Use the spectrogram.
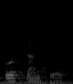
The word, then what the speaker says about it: Otranto: The book pretends to be a manuscript which Walpole has acquired from the Middle Ages, and in particular from Otranto, it's now, as it's actually pronounced, in Italy.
